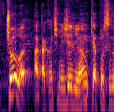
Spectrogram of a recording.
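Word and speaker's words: Shola: É Chola mesmo que fala? Olha, eu falo porque, primeiro, ele é nigeriano, o nome dele é assim que se escreve, S-H-O-L-A. Aí eu pronuncio dessa maneira.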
